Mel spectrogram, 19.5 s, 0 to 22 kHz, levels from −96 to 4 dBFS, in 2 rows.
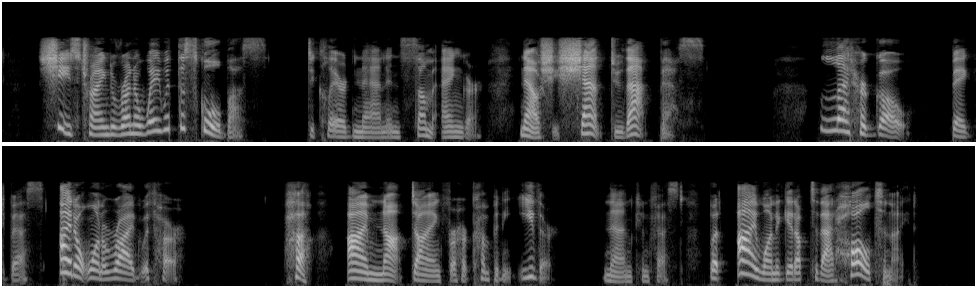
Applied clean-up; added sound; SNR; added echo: none; none; none; none.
